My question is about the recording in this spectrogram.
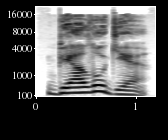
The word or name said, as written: Biologiya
